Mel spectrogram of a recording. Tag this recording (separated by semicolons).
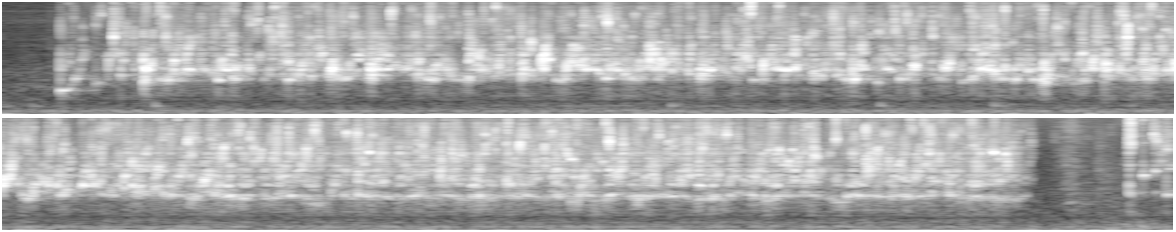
drip; peeing; toilet; water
